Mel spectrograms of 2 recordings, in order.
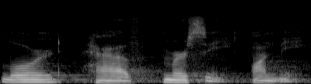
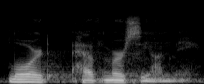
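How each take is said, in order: First: Low, slow, devout prayer; slow prayerful murmur. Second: Said in the usual way. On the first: Shown as a demonstration. Pastor showing congregation the prayer, low and slow. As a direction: breathe the prayer out slowly and lowly. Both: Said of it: "And it goes like this".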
